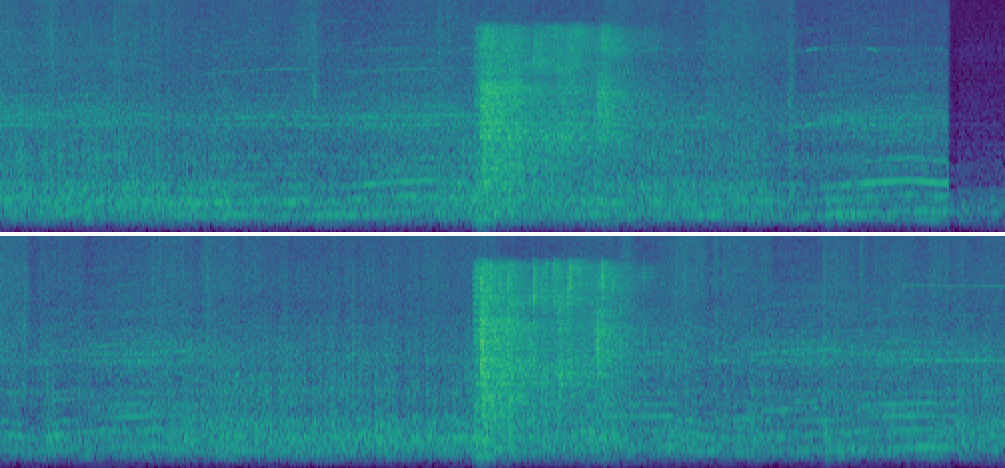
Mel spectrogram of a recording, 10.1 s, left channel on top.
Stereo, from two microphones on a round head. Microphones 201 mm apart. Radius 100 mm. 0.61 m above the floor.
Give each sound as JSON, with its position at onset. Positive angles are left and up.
{"t": 4.7, "sound": "crumpling", "side_deg": -60, "distance_m": 2.5}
